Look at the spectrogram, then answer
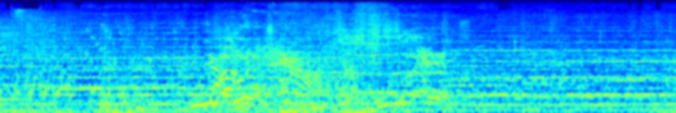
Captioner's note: battle cries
